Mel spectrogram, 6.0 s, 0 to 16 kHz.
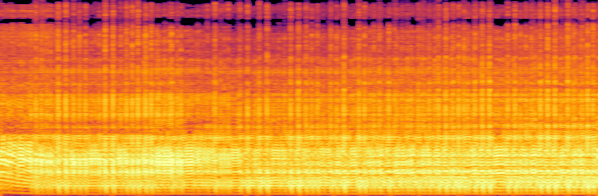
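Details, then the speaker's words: Homelite Super XL-923 82cc chainsaw, first test fire after tuning: a little rich on the low speed, but a loud, steady high-pitched two-stroke buzz holding even speed with crisp firing and no stumbles or surging; runs well. "She tuned right up pretty easy. Got a little rich on the low speed, but I'm very surprised. She's loud though. Holy cow, she loud."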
